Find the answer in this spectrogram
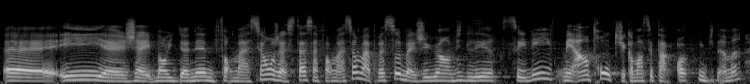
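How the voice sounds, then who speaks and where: A woman speaking with a Québécois accent tells personal stories as a talk show guest. She rambles warmly through fillers and false starts, eager and animated. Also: on the low side, brisk, few pauses. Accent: Québécois French. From Quebec. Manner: animated storyteller, many fillers and restarts. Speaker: guest author. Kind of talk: casual conversation on a talk show.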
